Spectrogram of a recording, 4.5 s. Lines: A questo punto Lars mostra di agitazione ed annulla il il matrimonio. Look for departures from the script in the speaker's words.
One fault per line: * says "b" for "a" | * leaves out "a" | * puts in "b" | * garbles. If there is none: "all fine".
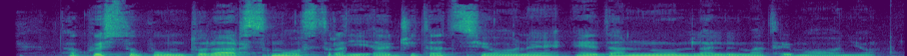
all fine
